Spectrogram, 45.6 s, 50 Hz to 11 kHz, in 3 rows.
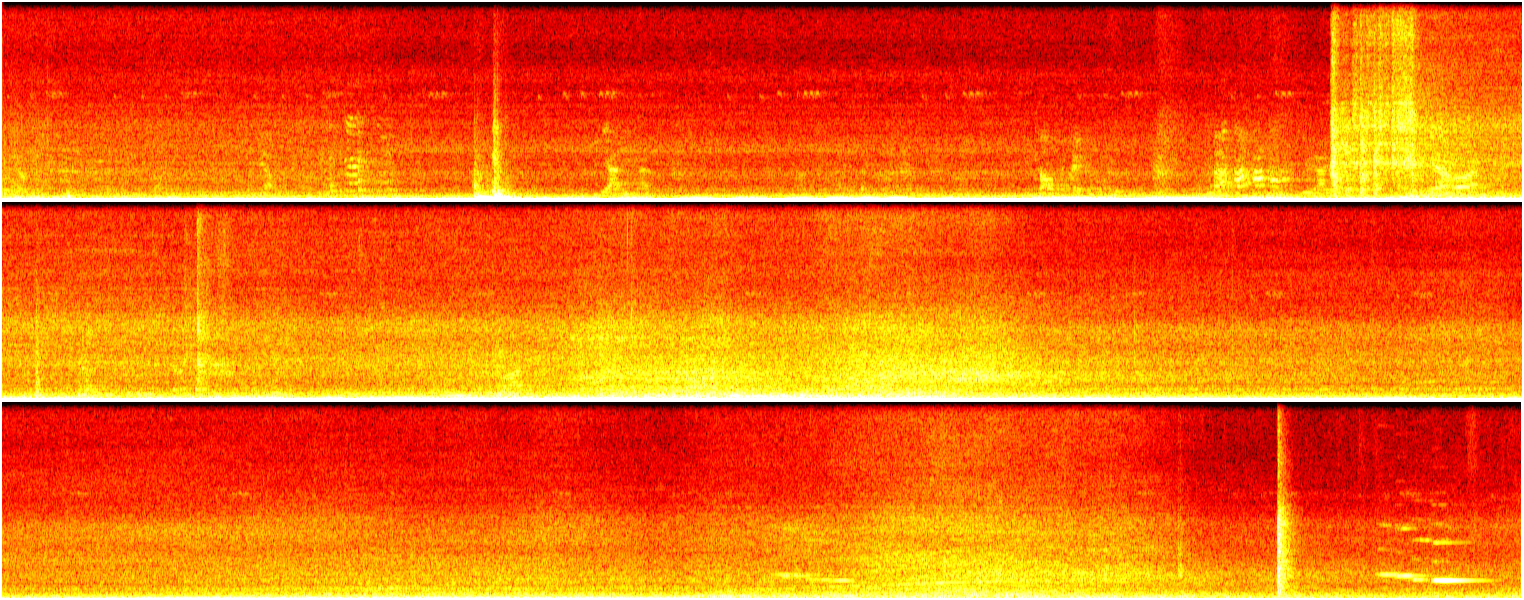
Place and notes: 濱海公路19號, Xiangshan Dist., Hsinchu City - Late at the convenience store square
Late at the convenience store square, traffic sound, Binaural recordings, Sony PCM D100+ Soundman OKM II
